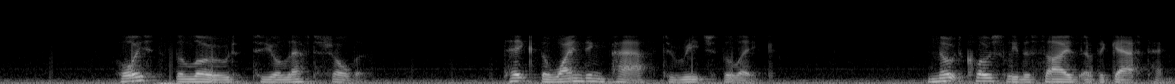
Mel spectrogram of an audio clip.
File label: male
